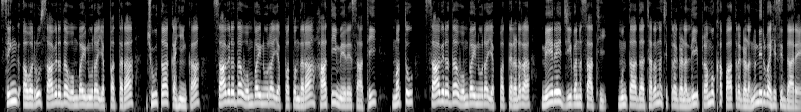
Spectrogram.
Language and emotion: Kannada, neutral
